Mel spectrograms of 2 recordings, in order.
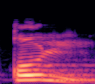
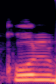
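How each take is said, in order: First: The first consonant is a deep back q. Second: The first consonant is a plain front k. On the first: The speaker calls it right. "কফকে কিন্তু শুদ্ধ করে উচ্চারণ করতে হবে" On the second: The speaker calls it wrong. "কুল বলা যাবে না"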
